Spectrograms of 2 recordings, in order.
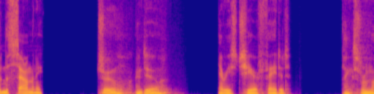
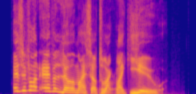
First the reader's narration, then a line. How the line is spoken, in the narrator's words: Ron yelled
